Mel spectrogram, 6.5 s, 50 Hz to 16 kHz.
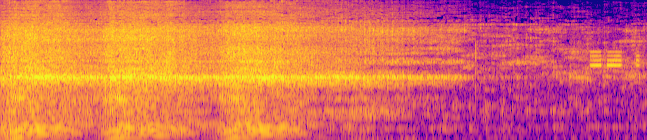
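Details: Bajaj Pulsar 220F, three quick throttle blips with a metallic chattering rattle rising with revs; very bad timing chain noise, likely worn timing chain.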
